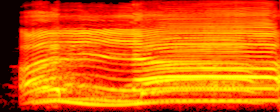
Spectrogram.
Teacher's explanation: اللہ لام مشدد ذرا رک کر ادا کریں گے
